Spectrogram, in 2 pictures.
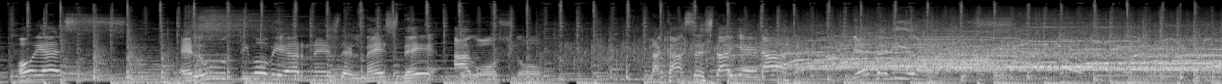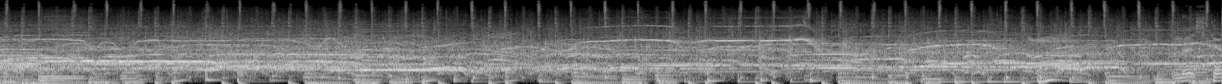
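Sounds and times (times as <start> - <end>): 
speech: 0.2 - 5.7, 6.5 - 10.4
studio audience applauding and cheering: 5.5 - 24.4.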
